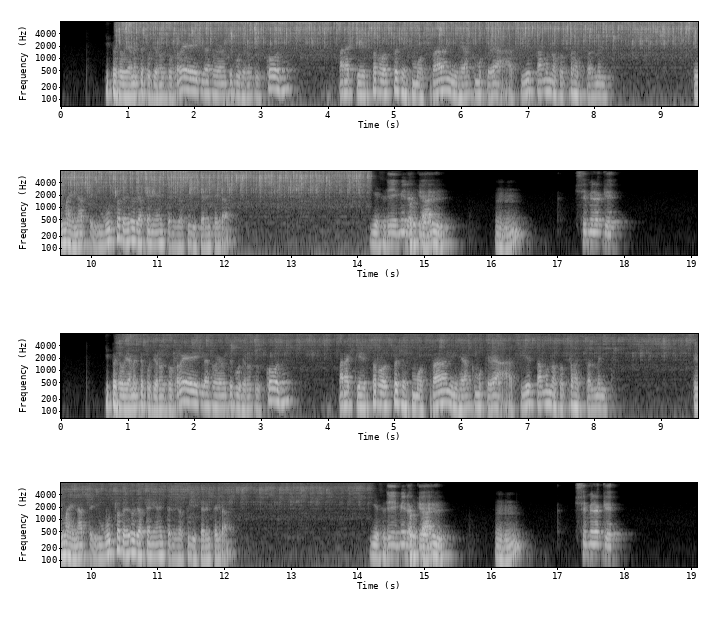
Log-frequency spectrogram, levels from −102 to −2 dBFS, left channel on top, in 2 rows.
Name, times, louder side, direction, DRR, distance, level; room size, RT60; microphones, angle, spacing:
voice 1, 0.7-3.4 4.2-8.2 9.5-12.1 14.2-14.5 14.8-15.4 16.1-16.4, right 2 dB, 20° right, 5 dB, 0.4 m, -32 dB
Water tap faucet, 0.8-14.2, left 14 dB, 75° left, 0.5 m, -36 dB
voice 2, 14.4-15.2 17.3-17.8, right 2 dB, 40° right, 7 dB, 1.0 m, -34 dB
4.9 x 4.6 x 4.4 m, 0.39 s
head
